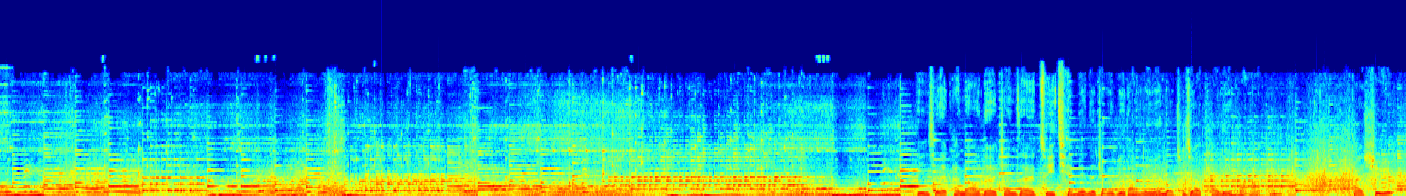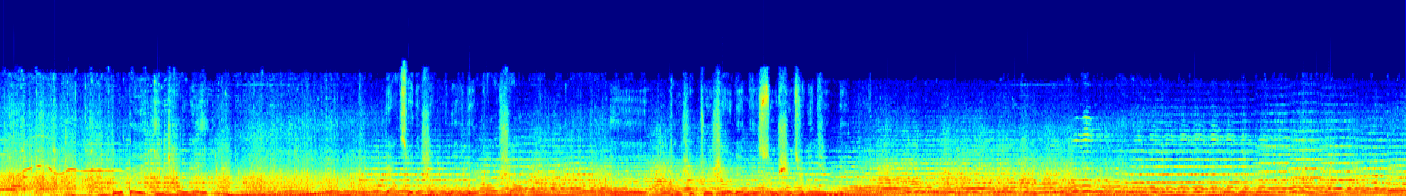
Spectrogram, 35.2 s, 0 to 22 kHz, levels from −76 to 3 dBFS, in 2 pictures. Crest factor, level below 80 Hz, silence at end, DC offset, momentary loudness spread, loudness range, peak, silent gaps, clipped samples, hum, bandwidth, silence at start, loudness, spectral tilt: 10 dB; -28 dBFS; 0 s; under 0.1%; 2 LU; 1 LU; 0 dBFS; none; under 0.1%; none; 16.5 kHz; 0 s; -10 LUFS; -5.5 dB/octave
